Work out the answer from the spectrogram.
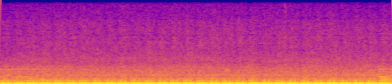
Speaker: The exhaust is cut off of the back, so obviously it's gonna sound pretty cool, but probably don't want to run it too long like that.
